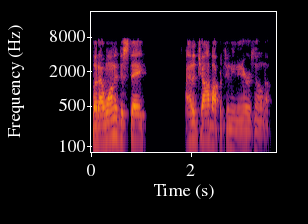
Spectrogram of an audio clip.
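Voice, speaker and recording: A real estate developer in his sixties recounts his business story as a podcast guest, rambling, self-correcting, and chuckling frequently in an interview conversation. His medium-pitched voice is fast, gravelly and dark. The recording sounds dull and lo-fi.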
